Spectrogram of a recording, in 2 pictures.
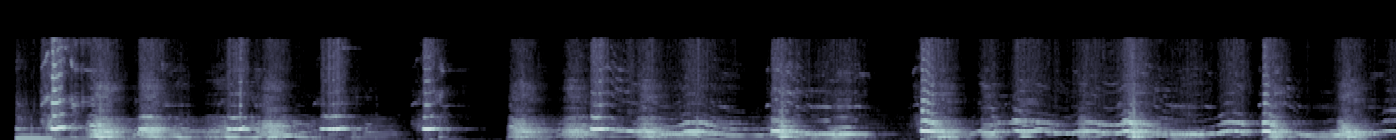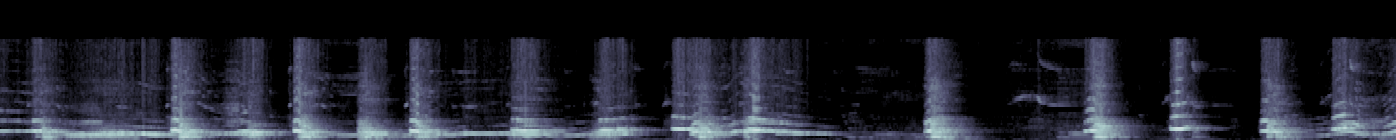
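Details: Several dachshunds 'singing' together: a dense, continuous chorus of wavering, yodel-like howls and high yips that bend up and down in pitch, overlapping almost without pause for the whole stretch.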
